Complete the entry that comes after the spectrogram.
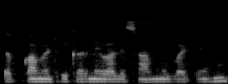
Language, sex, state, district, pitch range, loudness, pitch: Hindi, male, Chhattisgarh, Bastar, 120-130 Hz, -32 LUFS, 125 Hz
